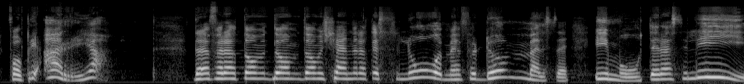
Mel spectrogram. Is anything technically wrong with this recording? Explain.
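Yes. There are two faults, both typical of a voice call.

From 2.70 to 2.74 s there is a short concealed packet loss. About 20 ms of the speech never arrived in time. The receiver extended the preceding sound to fill the gap, as a continued pitch for voiced sound or as shaped noise for unvoiced sound, and then crossfaded back into the real signal. The result is a brief smear or wobble in the speech.

From 3.24 s to the end there is a call bitrate drop. The call's bandwidth estimate fell, and the encoder was told to spend far fewer bits. What is heard fits a fall from about 32 kbps to about 14 kbps, which stays at its lowest for roughly 2.8 s. The speech is coded more coarsely and sounds rougher or more watery. It does not recover before the clip ends.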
